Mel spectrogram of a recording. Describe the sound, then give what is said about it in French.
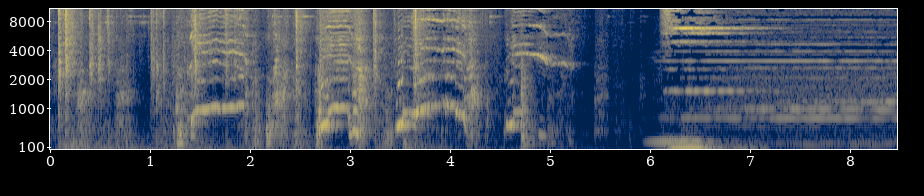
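The dog Croque-Dur whimpers in a run of high, wavering whines for about five seconds while scratching at a door, before a low thump and a sustained ringing tone take over. “Croque-Dur se met alors à gémir en grattant à la porte.”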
